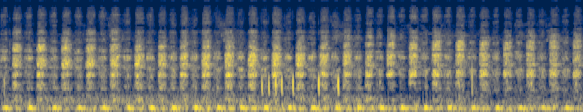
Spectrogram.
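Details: Pit bull dog eating a raw diet of silver pomfret fish and chicken thigh; rapid, steady rhythmic panting, about two breaths per second, with faint music in the background.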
